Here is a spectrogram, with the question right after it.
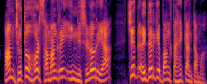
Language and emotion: Santali, angry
